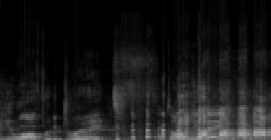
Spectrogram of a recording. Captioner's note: laughing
